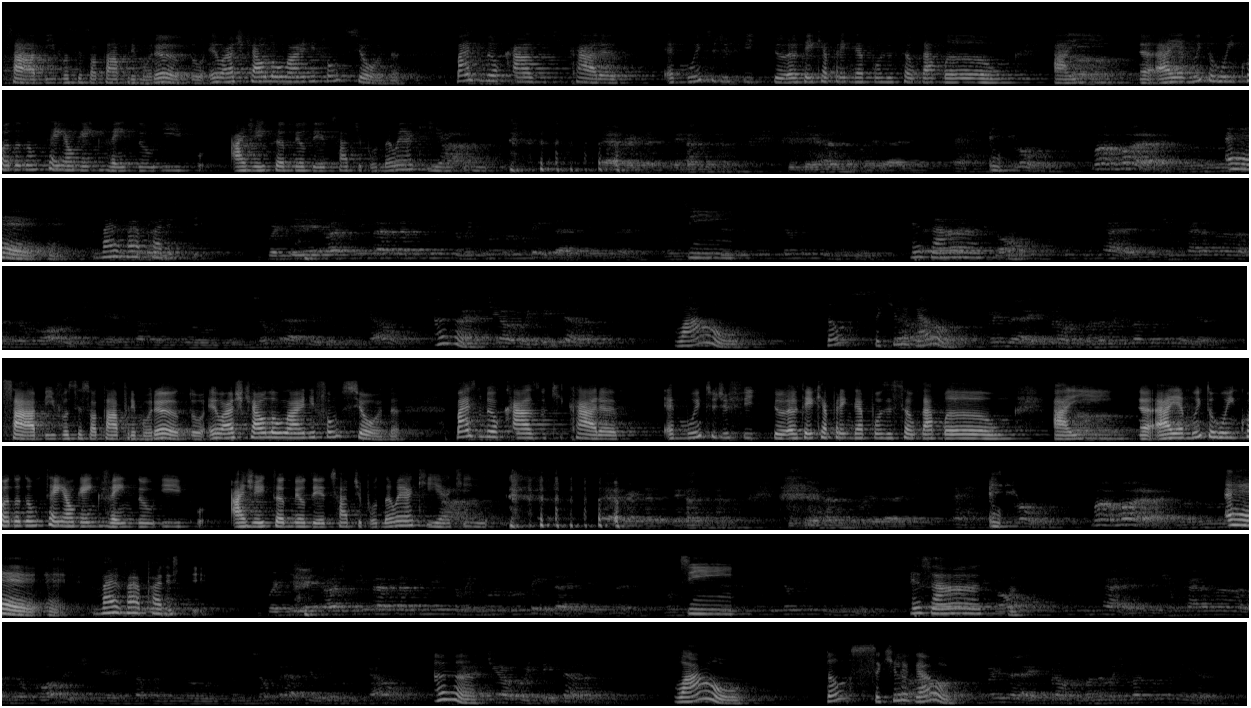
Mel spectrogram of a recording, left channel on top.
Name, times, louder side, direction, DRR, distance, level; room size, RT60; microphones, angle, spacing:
voice 1, 0.0-4.0 4.5-6.2 6.6-11.1 11.4-14.3 14.8-18.1 20.2-20.6 22.3-22.5 24.7-25.6 25.9-26.7 31.7-32.2 34.0-34.7 35.0-35.1 41.7-42.2 44.1-44.8 45.7-46.9, right 7 dB, 60° right, 15 dB, 0.3 m, -36 dB
voice 2, 1.2-1.5 2.6-2.8 4.6-5.1 7.1-7.3 10.7-11.1 15.8-16.3 16.8-17.6 18.4-22.2 22.5-25.2 25.8-26.5 27.6-31.3 31.5-33.6 34.1-41.4 42.0-43.6 45.5-45.6 46.1-49.6, right 1 dB, 85° right, -4 dB, 2.2 m, -50 dB
9.7 x 5.3 x 6.8 m, 1.4 s
head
